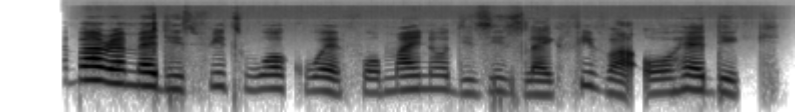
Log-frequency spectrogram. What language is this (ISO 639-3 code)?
pcm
